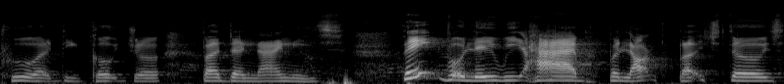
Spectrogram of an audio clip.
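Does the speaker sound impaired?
Yes: speech impediment; initially misdiagnosed.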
